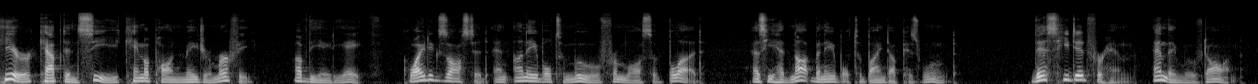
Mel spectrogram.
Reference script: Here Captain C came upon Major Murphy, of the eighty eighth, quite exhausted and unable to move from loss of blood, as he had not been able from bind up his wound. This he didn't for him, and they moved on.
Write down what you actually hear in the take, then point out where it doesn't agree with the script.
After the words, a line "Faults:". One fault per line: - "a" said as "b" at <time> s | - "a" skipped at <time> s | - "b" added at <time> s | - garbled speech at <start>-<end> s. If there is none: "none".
Here Captain C came upon Major Murphy, of the eighty eighth, quite exhausted and unable to move from loss of blood, as he had not been able to bind up his wound. This he did for him, and they moved on.
Faults:
- "from" said as "to" at 8.5 s
- "didn't" said as "did" at 10.7 s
